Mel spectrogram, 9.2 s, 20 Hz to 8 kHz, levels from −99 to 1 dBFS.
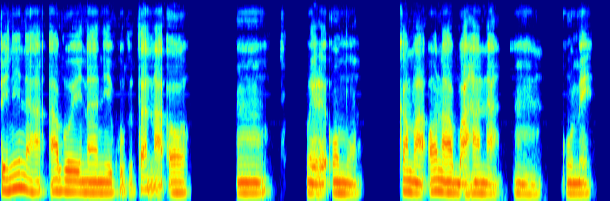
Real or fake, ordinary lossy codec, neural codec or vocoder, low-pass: fake; none; codec, 16 kHz, 8 kbps, FunCodec, trained on LibriTTS, 25 frames a second; none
